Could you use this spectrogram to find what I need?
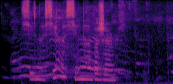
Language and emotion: Russian, neutral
